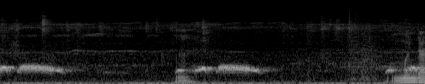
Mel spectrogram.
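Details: Caged male spotted dove, six years in the cage, with a deep 'thổ' voice: low, hoarse cooing notes in two-part phrases, repeated about every two seconds, over steady room hum.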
